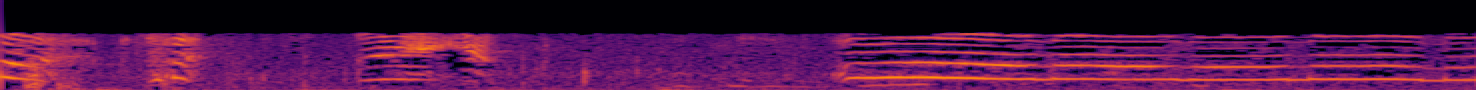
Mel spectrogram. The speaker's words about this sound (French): Les bébés qui pleurent comme ça.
